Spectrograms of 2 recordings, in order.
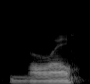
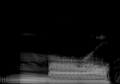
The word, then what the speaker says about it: Merle: and by the way Merle is spelled m-e-r-l uh Merle Garrett Merle an absolute gem but because it's just m-e-r-l we refer to him now and forever forward as Merle uh I I said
